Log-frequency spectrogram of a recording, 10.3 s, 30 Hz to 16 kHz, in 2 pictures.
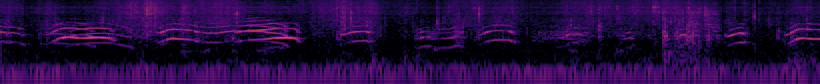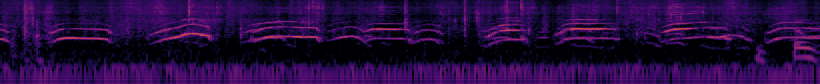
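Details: Seven newborn German Shepherd pups, four boys and three girls, born overnight May 7 to 8, 2017; bursts of overlapping arched squeals and whines from multiple puppies, brief rustling noise midway, calls rising again toward the end.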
